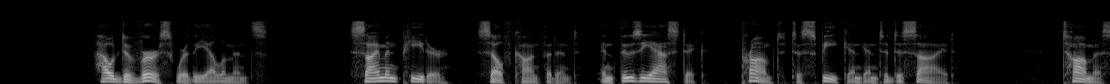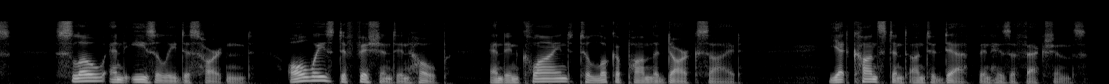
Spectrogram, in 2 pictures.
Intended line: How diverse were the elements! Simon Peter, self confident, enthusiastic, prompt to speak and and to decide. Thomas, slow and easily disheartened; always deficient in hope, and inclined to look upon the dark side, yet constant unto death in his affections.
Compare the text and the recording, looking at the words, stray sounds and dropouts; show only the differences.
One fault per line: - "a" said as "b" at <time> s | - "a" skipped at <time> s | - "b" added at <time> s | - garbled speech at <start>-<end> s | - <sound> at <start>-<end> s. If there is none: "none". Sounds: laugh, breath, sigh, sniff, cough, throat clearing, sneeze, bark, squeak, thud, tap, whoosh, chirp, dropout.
none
